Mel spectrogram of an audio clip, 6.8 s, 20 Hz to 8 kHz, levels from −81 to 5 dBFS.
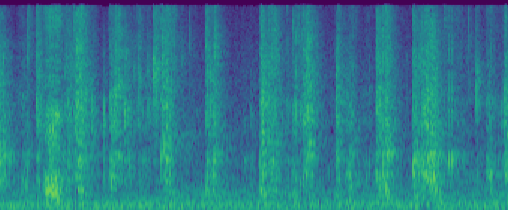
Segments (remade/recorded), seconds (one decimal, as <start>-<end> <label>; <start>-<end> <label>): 0.0-6.0 recorded; 6.0-6.8 remade

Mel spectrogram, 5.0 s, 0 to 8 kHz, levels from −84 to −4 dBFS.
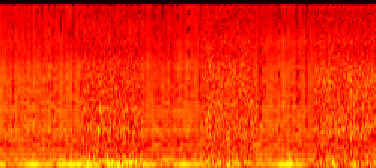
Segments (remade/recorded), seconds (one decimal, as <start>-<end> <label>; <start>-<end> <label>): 0.0-1.1 remade; 1.1-1.9 recorded; 1.9-2.7 remade; 2.7-3.4 recorded; 3.4-4.2 remade; 4.2-5.0 recorded

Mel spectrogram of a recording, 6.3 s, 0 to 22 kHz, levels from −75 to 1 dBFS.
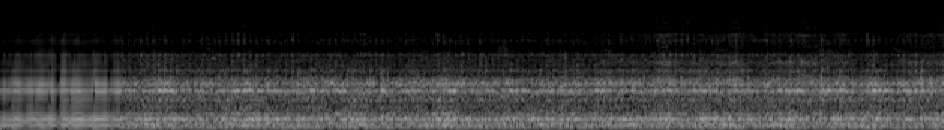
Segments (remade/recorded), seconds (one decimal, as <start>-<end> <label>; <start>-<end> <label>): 0.0-0.8 remade; 0.8-6.3 recorded

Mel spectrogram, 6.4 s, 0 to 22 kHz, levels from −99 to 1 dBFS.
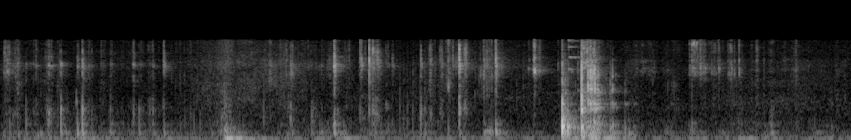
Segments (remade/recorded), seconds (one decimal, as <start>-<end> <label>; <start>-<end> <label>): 0.0-1.9 recorded; 1.9-2.7 remade; 2.7-3.8 recorded; 3.8-6.4 remade

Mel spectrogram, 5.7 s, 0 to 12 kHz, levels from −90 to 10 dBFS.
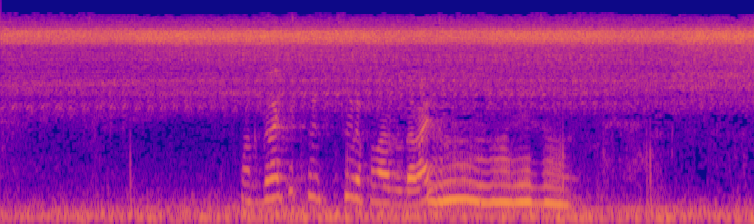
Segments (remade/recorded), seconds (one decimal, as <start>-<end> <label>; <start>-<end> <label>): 0.0-1.4 recorded; 1.4-2.6 remade; 2.6-5.7 recorded

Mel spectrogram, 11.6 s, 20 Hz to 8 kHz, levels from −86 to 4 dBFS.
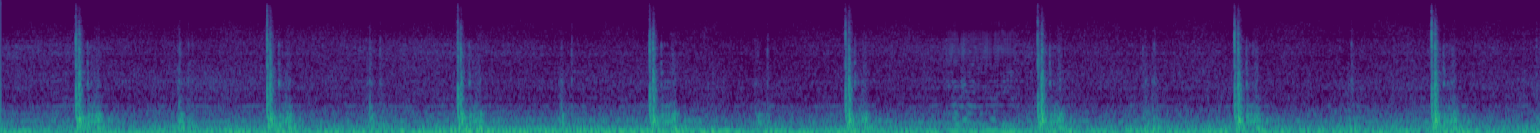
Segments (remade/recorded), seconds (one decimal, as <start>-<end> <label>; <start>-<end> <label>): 0.0-7.1 recorded; 7.1-7.6 remade; 7.6-11.6 recorded

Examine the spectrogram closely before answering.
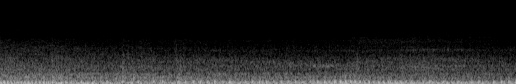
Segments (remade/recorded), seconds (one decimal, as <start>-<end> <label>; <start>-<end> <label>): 0.0-3.9 remade; 3.9-4.6 recorded; 4.6-5.2 remade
